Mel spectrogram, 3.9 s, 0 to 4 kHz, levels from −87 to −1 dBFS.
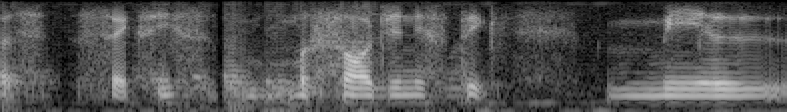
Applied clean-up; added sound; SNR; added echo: none; none; none; none.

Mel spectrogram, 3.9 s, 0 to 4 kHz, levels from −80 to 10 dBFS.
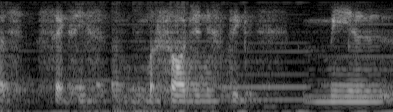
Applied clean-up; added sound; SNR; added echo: none; Bowed string instrument; 18 dB; reverberation time 1.1 s.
